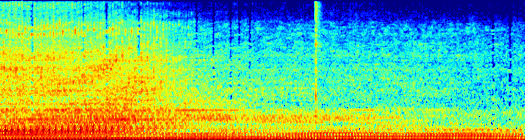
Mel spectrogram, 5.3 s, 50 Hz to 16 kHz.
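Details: 1974 GMC RV generator started via starter solenoid during electrical repairs. Strong, steady low drone with an even beat of about four per second, no misses or knocks; running properly.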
